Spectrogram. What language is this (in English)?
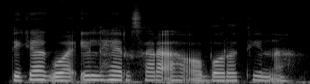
Somali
